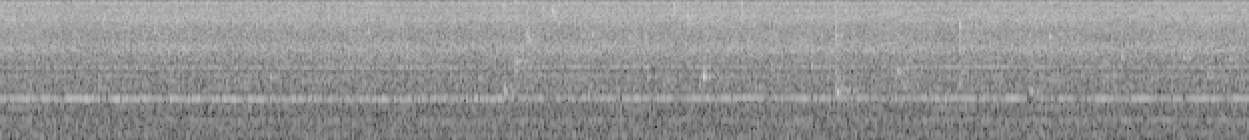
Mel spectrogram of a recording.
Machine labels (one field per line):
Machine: pump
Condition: normal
